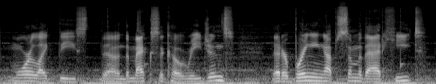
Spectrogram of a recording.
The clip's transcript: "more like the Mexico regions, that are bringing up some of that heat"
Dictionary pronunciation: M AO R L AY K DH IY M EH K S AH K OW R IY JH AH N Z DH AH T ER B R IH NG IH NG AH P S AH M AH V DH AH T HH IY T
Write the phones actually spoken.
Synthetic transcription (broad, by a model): M AO R L AY K DH IY M EH K S AH K OW R IY JH AH N Z DH AH T ER B R IH NG IH NG AH P S AH M AH V DH AH T HH IY T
